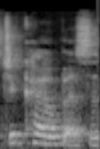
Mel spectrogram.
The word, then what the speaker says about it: Jacobus: The artist was Tim Jacobus. – And is it Jacobus or Jacobus? – It's Jacobus is how... – That's what we're going with.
